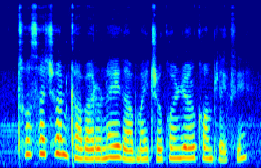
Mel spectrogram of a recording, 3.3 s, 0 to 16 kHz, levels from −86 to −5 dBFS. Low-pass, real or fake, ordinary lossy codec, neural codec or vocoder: 14.4 kHz; fake; MP3, 96 kbps; vocoder, 48 kHz, 128 mel bands, Vocos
